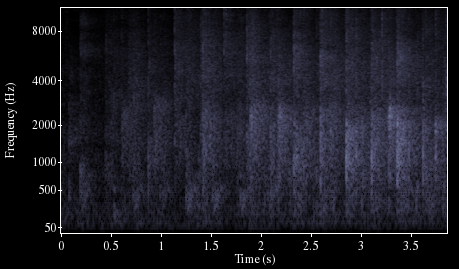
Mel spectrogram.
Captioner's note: audience applauding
